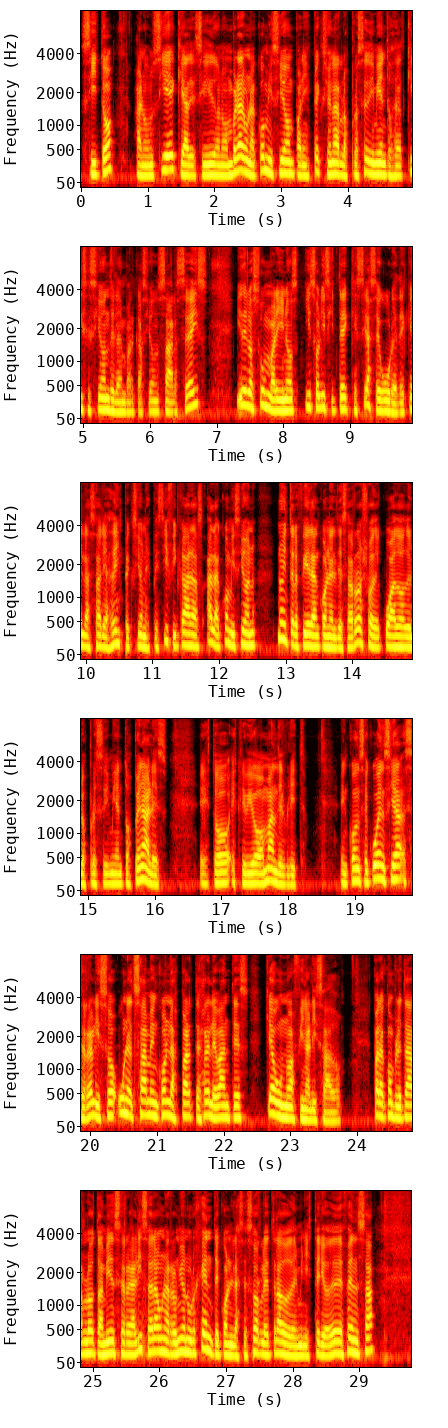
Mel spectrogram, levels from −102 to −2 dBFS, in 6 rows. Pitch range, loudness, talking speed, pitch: 130-170 Hz, -26 LUFS, 165 wpm, 150 Hz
